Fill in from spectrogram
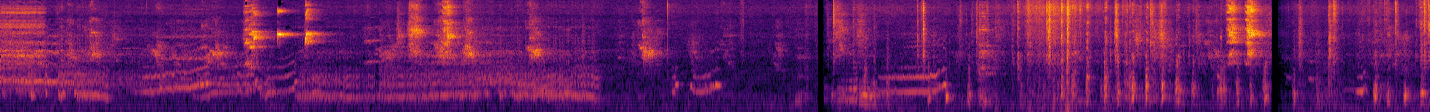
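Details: Lohmann Brown rooster crowing amid a noisy bird market at Lalukhet: a long, strained crow in the first six seconds, then scattered clucks, clicks and a din of chirping cage birds.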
